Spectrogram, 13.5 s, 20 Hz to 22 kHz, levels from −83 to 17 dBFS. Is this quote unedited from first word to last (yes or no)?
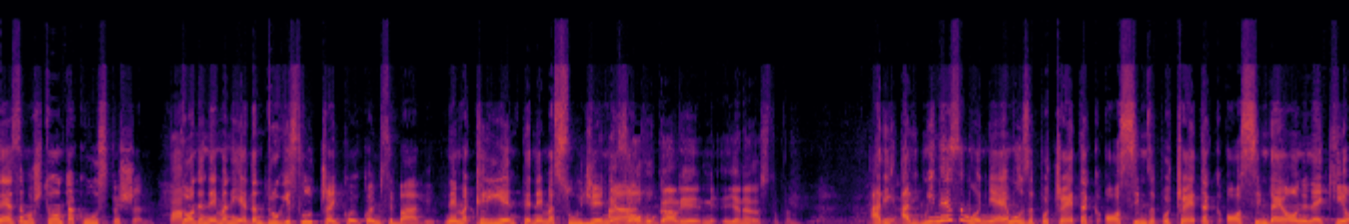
no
